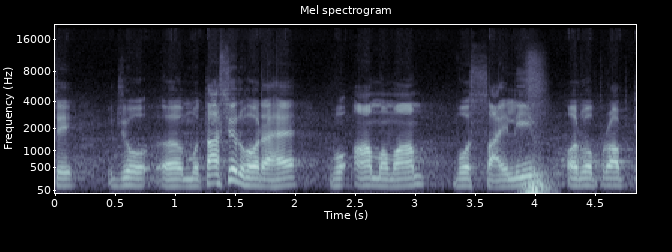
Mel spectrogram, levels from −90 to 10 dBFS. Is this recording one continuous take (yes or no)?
yes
